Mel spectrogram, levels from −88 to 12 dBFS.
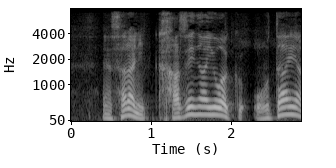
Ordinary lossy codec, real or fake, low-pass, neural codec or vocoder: Opus, 64 kbps; real; 7.2 kHz; none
